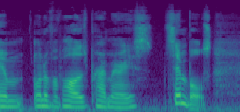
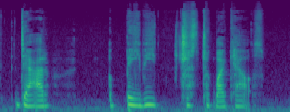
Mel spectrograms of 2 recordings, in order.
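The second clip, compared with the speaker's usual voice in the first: put-on complaining god voice. Acting out a skit, complaining to Dad that cows were stolen: Apollo voice. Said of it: "let me do a skit of this".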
